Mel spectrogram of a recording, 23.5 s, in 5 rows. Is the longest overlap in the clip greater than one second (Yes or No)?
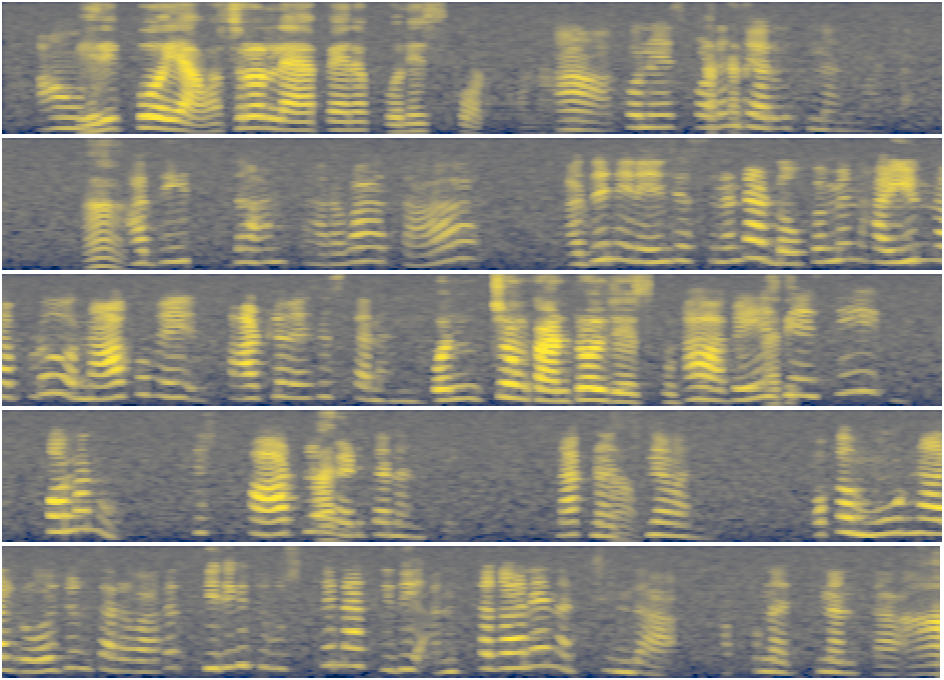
No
